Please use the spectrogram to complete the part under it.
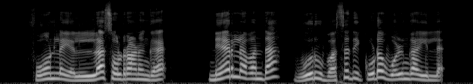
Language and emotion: Tamil, angry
